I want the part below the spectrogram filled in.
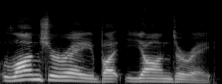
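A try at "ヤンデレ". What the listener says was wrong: But yandere, no. I'm like, bro, that is not how you say it. Act like it has an A instead of an E on the end of it. Yandere.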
